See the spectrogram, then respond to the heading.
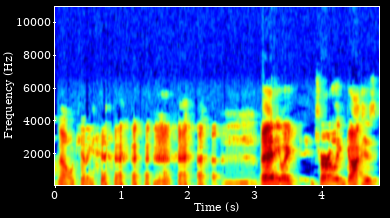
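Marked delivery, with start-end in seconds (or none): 0.6-3.0 real chuckle. Real, not acted. Jokes about his toupee.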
